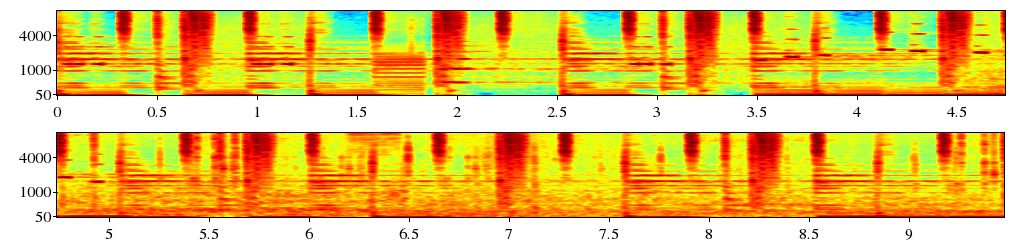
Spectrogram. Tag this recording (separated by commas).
Music, Progressive rock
